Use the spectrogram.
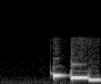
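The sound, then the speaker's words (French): Electronic beeps: three loud, clean tones in a row, each held a moment and each lower in pitch than the one before, sounding alone against silence. “Ah voilà, il nous refait ses bips comme la dernière fois.”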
